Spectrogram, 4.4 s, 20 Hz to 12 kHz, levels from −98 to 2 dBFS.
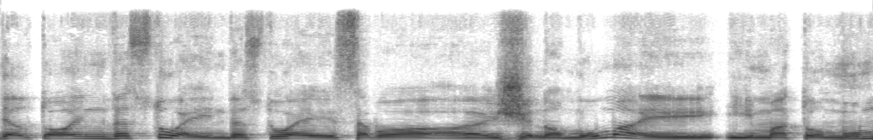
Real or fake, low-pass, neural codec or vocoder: real; 10.8 kHz; none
